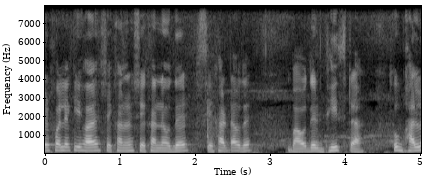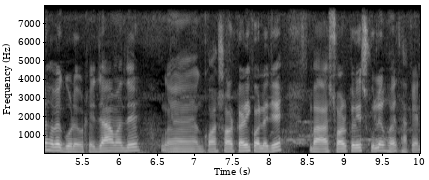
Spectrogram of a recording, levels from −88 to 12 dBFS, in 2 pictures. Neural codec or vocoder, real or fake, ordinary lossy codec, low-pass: none; real; none; none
